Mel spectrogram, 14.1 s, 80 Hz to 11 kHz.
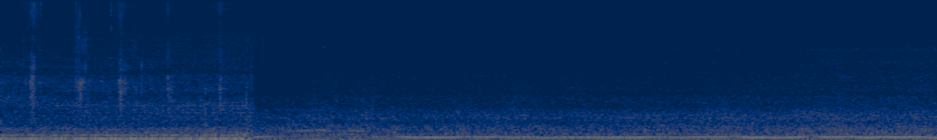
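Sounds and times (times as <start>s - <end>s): engine idling: 0.0s - 6.7s.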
